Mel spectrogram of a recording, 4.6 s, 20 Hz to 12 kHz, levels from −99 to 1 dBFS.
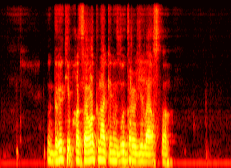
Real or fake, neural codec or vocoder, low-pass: fake; codec, 32 kHz, 1.9 kbps, SNAC; 10.8 kHz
